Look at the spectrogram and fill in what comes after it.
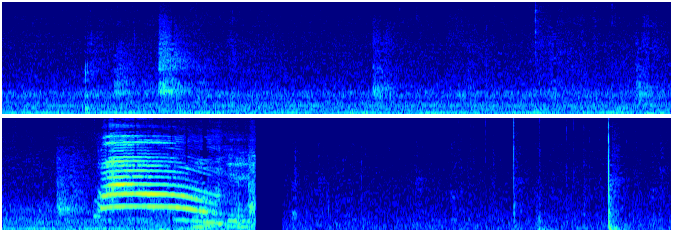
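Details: Havana Brown cat in a quiet room: after soft background murmur, a single loud, rising-then-falling meow of about a second and a half, followed by near silence and a couple of faint clicks.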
